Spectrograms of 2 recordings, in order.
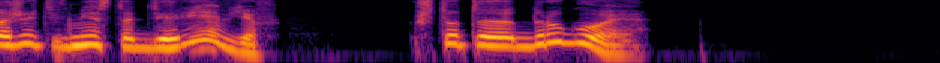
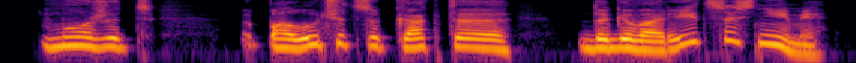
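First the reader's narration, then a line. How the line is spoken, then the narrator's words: Uncertain suggestion. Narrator (Russian): неуверенно предположил кто-то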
